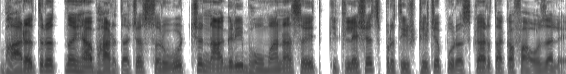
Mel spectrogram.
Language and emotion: Goan Konkani, neutral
